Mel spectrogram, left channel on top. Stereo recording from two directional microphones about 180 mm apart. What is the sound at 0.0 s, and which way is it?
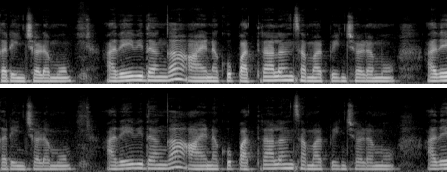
Speech, 20° left (ahead or behind).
